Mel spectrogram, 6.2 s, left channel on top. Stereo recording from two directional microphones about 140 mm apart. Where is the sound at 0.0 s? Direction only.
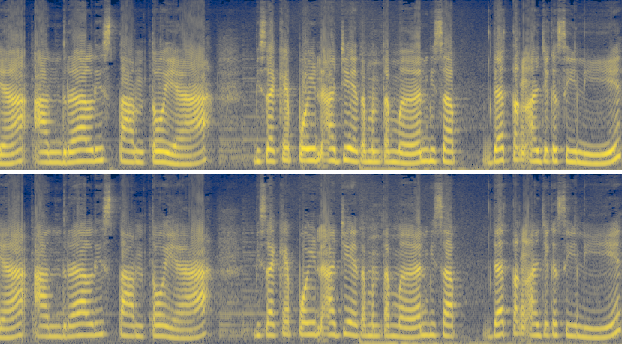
15° left (ahead or behind).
